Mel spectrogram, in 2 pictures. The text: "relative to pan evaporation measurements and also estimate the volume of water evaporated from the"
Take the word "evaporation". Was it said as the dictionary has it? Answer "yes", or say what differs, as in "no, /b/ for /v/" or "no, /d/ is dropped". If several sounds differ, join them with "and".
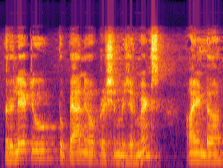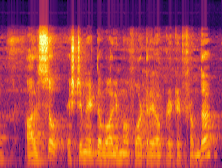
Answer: no, /v/ is dropped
